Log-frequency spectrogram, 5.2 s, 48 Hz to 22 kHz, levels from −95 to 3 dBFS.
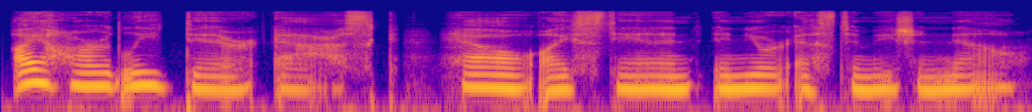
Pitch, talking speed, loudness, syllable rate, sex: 180 Hz, 130 wpm, -21 LUFS, 3.4 syllables/s, female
